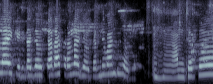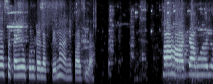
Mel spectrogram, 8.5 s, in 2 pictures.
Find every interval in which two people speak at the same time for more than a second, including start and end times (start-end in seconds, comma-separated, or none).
none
